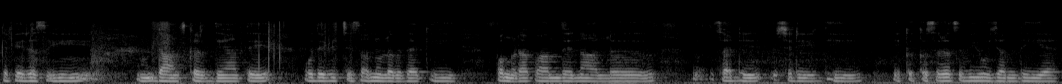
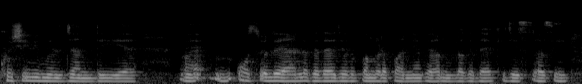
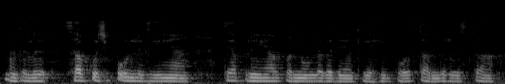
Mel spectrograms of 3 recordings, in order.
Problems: none marked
